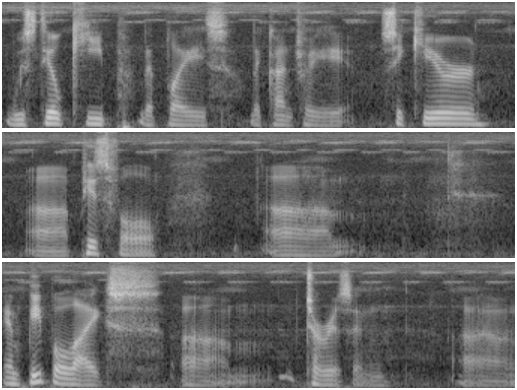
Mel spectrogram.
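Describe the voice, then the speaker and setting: A man in his fifties from Costa Rica with a Costa Rican Spanish accent, telling stories as a podcast guest and often pausing to search for words. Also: fairly low pitch, vocal fry, a little hiss or hum. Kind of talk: casual storytelling.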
